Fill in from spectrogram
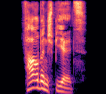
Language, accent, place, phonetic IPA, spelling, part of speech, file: German, Germany, Berlin, [ˈfaʁbn̩ˌʃpiːls], Farbenspiels, noun, De-Farbenspiels.ogg
- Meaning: genitive singular of Farbenspiel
